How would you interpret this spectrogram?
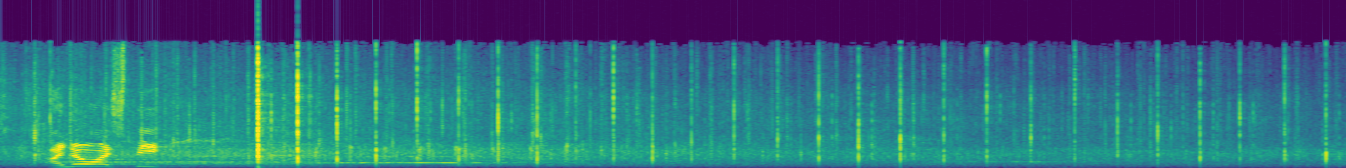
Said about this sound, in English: Before we conclude these proceedings, let us have one more round of applause, this time for the family and friends present here today.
